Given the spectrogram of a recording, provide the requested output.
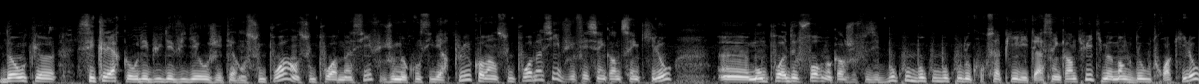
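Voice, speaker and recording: Recorded dry and close with no echo, a man talks at a fairly quick pace with lively intonation and a medium pitch. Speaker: health video host. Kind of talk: video Q&A monologue.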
